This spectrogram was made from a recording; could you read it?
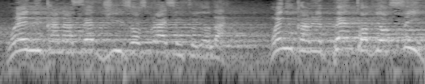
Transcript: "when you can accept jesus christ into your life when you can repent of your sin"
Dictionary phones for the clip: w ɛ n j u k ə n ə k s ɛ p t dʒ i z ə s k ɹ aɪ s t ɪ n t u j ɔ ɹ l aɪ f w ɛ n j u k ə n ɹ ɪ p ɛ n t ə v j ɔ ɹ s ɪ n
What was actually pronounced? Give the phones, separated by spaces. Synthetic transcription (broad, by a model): w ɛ n j u k ə n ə s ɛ t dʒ i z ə s k ɹ aɪ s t ɪ n t u j ɔ l aɪ f w ɛ n j u k ə n ɹ ɪ p ɛ n t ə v j ɔ s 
